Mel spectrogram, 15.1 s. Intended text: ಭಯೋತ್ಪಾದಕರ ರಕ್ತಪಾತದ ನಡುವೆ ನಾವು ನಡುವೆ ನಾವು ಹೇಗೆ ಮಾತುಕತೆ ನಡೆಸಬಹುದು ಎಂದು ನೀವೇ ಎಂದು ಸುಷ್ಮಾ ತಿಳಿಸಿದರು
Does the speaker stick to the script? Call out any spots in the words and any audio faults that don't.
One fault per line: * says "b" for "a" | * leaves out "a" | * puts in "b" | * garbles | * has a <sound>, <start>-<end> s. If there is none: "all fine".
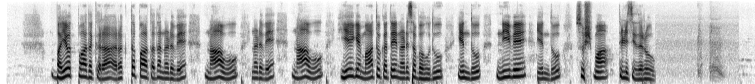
* has a throat clearing, 13.9-14.6 s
